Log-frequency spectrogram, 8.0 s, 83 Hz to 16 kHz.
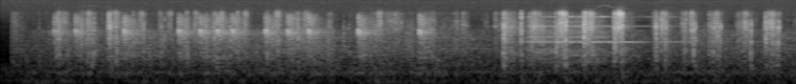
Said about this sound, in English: Counts out his 10 singles, which in a nice little bit of filmmaking verisimilitude, you know, I had to use the word. I like that the shuffle count you can hear is actually a count of 10. Listen again.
